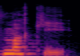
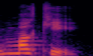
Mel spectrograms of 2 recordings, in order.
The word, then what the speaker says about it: Machi: I know it says Machi, but his Japanese name is Maki. So I was like, you know what? That makes sense. He's from a foreign country. Maybe CH is pronounced ki there. So Maki.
